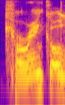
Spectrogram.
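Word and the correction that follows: Carencro: Louisiana at Old Evangeline Downs. What was the culture shock going from Cincinnati down there? – It was a completely different world. It's Karen Crow.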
